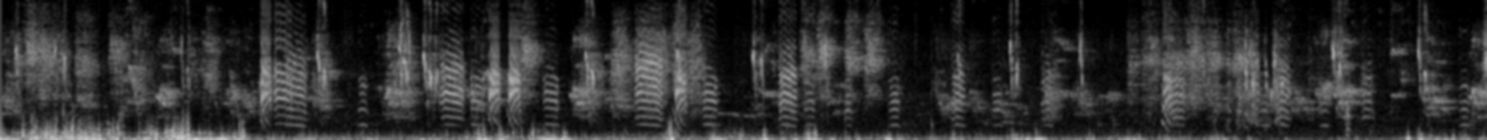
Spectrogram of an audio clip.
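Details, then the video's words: A busy chorus of finches, many short high chirps and rattling trills overlapping almost without pause, with a burst of low rumbling at the start and steady background noise. "Beautiful Finches Chirping Sounds"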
